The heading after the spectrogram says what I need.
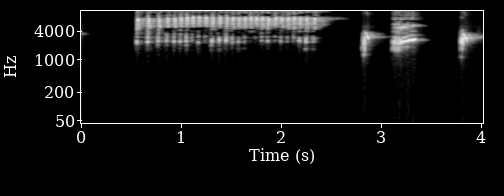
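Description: A Black-crested Bulbul gives a fast, high, buzzy chattering trill for about two seconds, then three short, bright whistled notes.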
